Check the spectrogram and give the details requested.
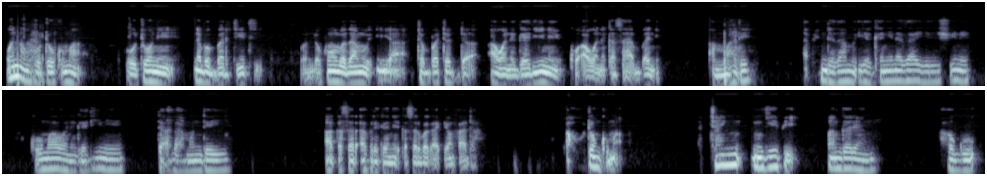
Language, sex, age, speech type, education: Hausa, male, 30-45, spontaneous, tertiary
